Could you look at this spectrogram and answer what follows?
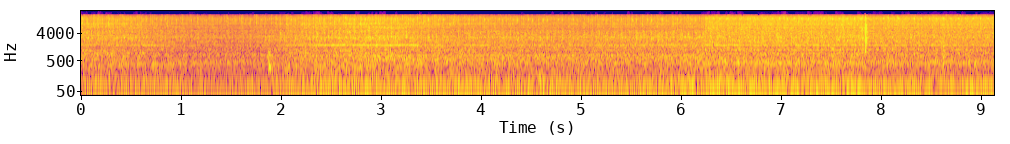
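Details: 2011 Toyota RAV4 idling after alternator and belt replacement (old alternator found bad), charging at 13.6 V; steady, even idle hum with no squeal, chirp or rattle from belt or alternator; normal idle.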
